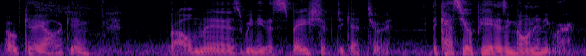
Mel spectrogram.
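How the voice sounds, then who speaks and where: An actor playing a sardonic, pessimistic space crewman with a gravelly voice in a sci-fi game. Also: fairly low pitch, moderate pace, noisy background, natural voice. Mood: sardonic, blunt. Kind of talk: sci-fi game dialogue acting.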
